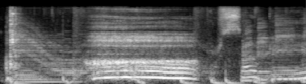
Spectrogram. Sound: gasps

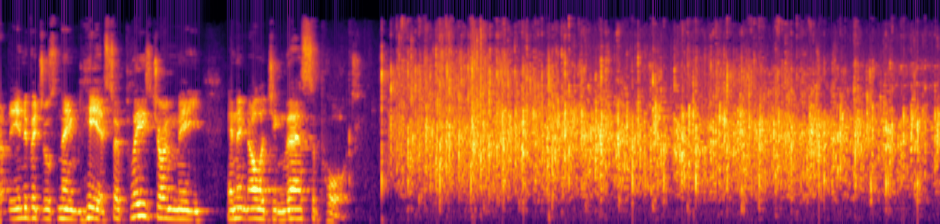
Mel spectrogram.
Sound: applause

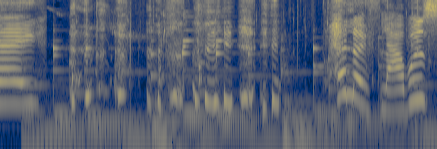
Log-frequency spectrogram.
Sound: giggling

